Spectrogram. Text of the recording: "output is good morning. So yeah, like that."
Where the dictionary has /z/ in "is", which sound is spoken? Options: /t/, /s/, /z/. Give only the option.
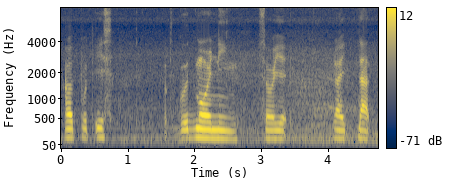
/s/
